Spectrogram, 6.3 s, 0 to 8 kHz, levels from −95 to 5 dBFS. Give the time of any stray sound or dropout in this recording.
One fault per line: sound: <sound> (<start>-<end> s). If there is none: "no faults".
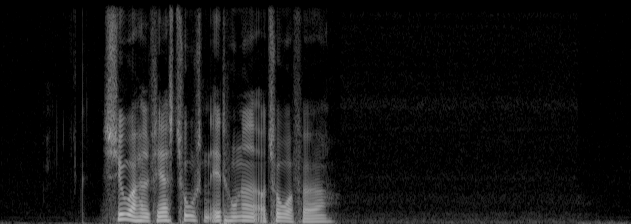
no faults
